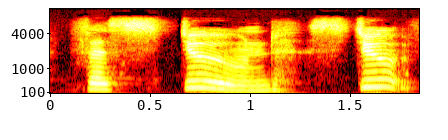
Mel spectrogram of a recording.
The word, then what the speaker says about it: festooned: So perfumed, festooned. This ooh sound here does not have any kind of yeah in it, just festooned.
